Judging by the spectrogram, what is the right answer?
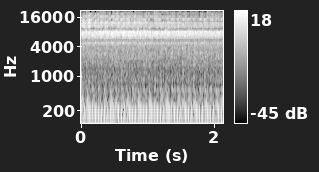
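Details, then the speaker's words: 1994 Honda Magna 750 VF750C V4, just started cold on choke with the airbox off and factory pipes without baffles: steady, even low burble at a fast cold idle with no misses or clatter, running well. "Hey, she sounds good. She sounds great. I'm surprised she's running so well without the airbox on."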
